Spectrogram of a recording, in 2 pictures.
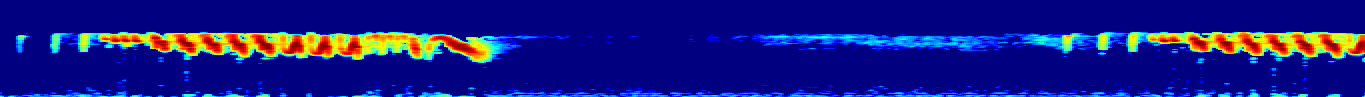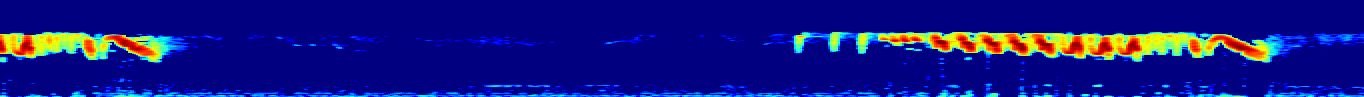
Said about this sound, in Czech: Pěnkava obecná je původcem jednoho z nejčastějších hlasů v naší přírodě. Ozývá se v lesích, parcích, zahradách, no prostě všude, kde jsou nějaké stromy. A mimo hnízdní době se s pěnkavou můžeme setkat i v polích, remisích nebo v křovinách.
